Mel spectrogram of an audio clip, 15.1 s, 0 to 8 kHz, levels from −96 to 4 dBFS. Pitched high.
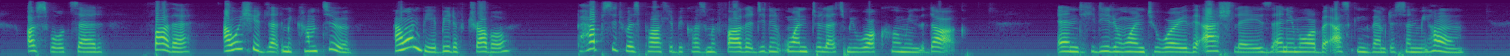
Yes: high, 235 Hz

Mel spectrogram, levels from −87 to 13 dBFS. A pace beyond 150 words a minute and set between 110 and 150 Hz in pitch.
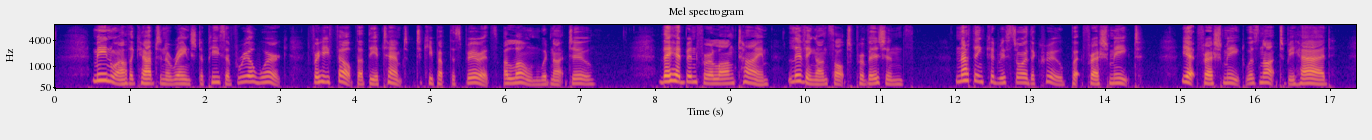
No: average, 175 wpm; medium, 180 Hz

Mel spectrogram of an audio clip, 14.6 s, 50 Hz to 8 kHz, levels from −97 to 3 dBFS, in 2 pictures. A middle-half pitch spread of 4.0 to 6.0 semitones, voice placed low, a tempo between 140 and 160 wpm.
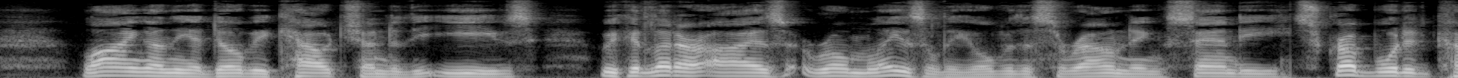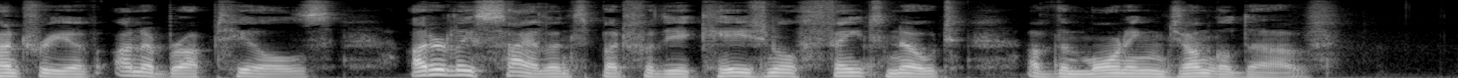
No: average, 3.5 semitones; low, 120 Hz; average, 155 wpm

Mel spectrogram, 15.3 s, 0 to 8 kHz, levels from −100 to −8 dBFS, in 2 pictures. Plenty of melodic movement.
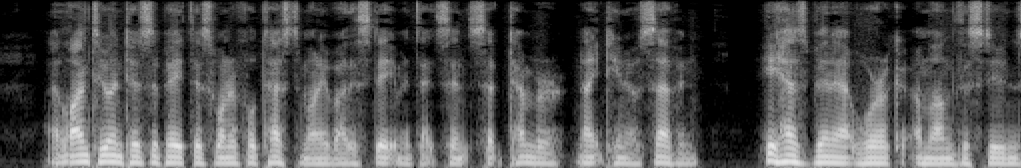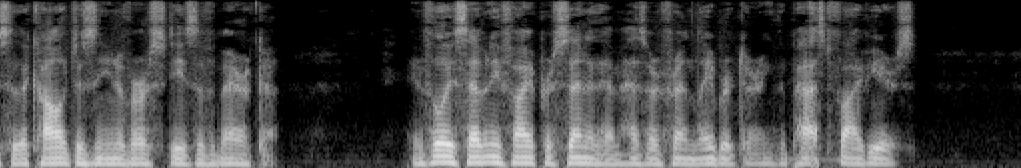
No: average, 2.7 semitones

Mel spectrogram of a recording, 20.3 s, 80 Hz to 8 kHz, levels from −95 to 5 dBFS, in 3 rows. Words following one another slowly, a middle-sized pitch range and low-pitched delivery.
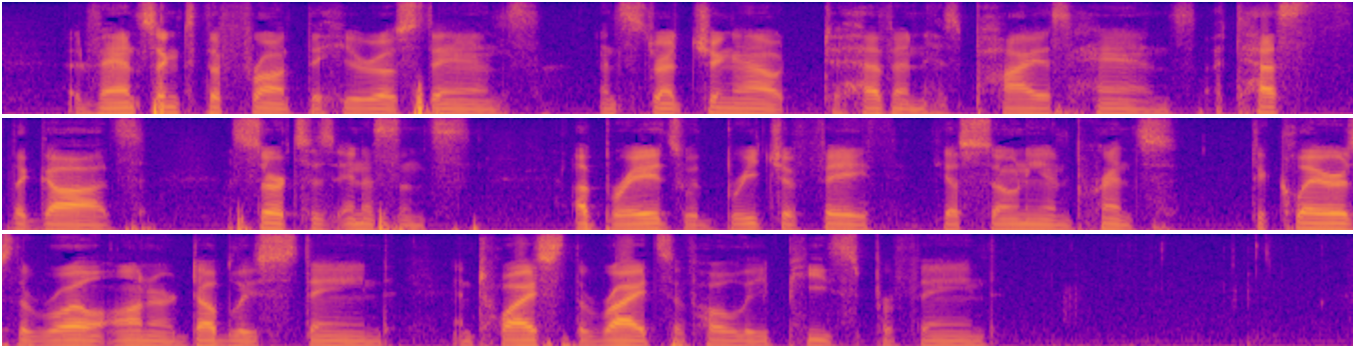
No: slow, 125 wpm; narrow, 2.1 semitones; very low, 95 Hz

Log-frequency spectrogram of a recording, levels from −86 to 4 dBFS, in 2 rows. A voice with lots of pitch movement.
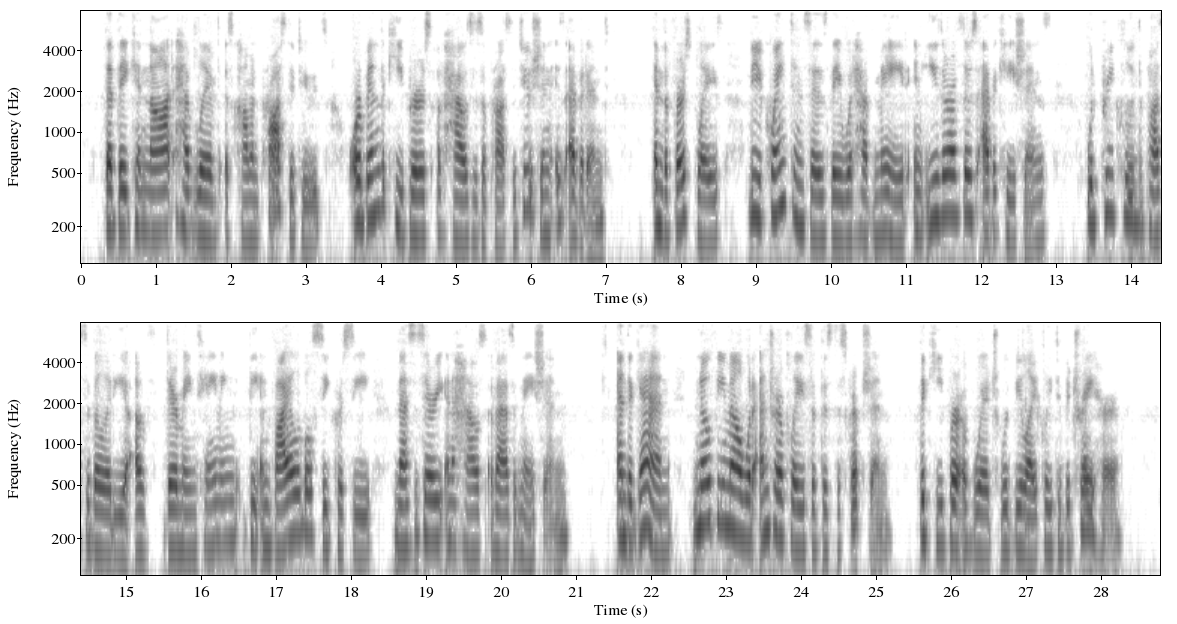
No: average, 3.8 semitones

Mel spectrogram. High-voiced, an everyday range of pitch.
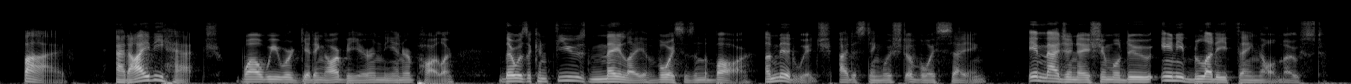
No: low, 110 Hz; average, 3.6 semitones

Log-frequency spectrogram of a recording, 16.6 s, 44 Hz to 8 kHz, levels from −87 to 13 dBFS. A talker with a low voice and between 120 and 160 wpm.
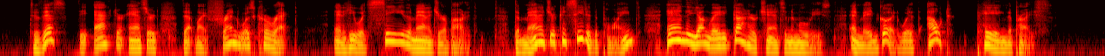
Yes: low, 120 Hz; average, 145 wpm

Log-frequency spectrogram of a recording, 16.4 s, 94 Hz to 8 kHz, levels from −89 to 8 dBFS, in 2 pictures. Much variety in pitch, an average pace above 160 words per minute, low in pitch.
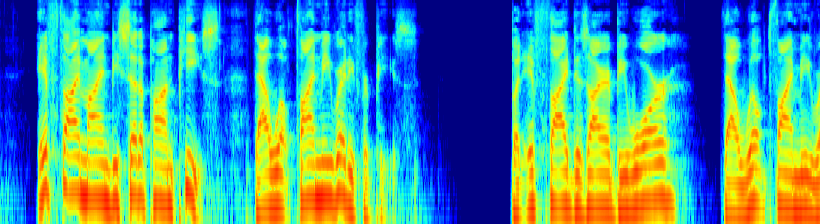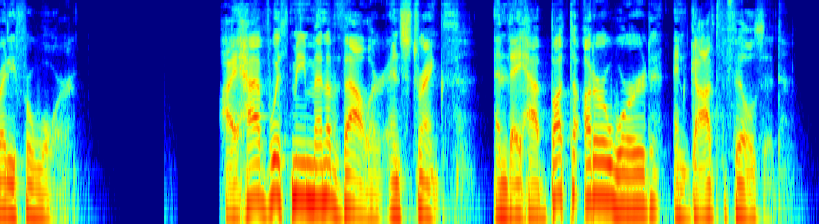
Yes: wide, 6.3 semitones; average, 170 wpm; low, 130 Hz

